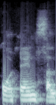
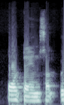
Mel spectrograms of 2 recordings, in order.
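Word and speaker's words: potential: पी ओ टी ई एन टी आई एल इसको पोटेंशियल पढ़ा जाएगा। क्या पढ़ा जाएगा? पोटेंशियल।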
